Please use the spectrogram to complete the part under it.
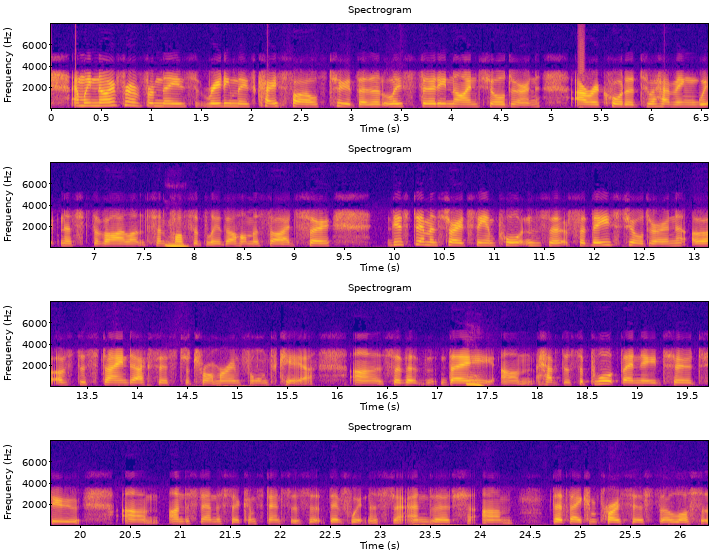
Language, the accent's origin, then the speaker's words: English; Tasmania, Australia; now in Melbourne, Australia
